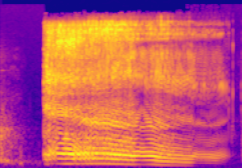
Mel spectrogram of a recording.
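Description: A single long, loud fart lasting about two seconds, with a buzzy, wavering pitch that slowly drops before cutting off abruptly, with no talking over it.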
